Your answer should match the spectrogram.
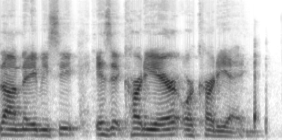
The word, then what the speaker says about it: Cartier: i did the preview for today i said cartier and i'm like that doesn't sound right because i had heard it on ice so cartier from this point forward i always hate when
